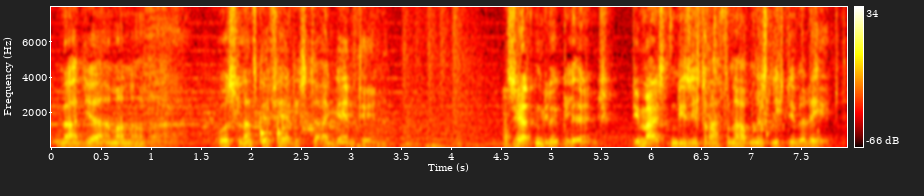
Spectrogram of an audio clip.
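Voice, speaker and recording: A stern British general briefing his soldier in a game cutscene. He is commanding and grave, with a mid pitch that moves widely. A clear musical score runs underneath. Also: very animated, moderate pace, over music. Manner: authoritative, grave. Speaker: video game character in cutscenes.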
